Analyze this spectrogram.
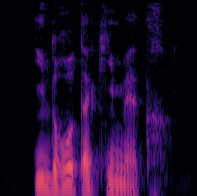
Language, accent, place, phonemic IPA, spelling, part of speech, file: French, France, Lyon, /i.dʁɔ.ta.ki.mɛtʁ/, hydrotachymètre, noun, LL-Q150 (fra)-hydrotachymètre.wav
- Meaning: hydrotachymeter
